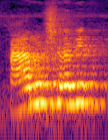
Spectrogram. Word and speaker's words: आनुश्रविक: अनु तो नहीं ना, फिर क्या बोल रहे हो? आनुश्रविक उच्चारण ठीक नहीं, आ दीर्घ है, आनुश्रविक है थोड़ा था।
